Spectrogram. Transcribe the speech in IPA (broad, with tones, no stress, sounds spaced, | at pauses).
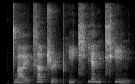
t̪ w a̰˨˩ ɪ̯ t͡s ä˥˩ ʈ͡ʂ ɻ̩˨˩ pʰ i˧˥ t͡ɕʰ j ɛ˥˧ n t͡ɕʰ i˥˩ n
